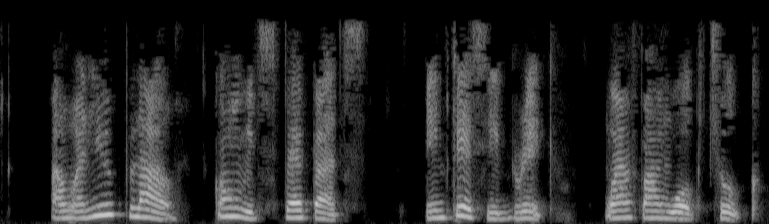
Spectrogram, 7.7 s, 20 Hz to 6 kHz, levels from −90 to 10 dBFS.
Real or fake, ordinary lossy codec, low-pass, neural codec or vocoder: fake; MP3, 24 kbps; 5.4 kHz; codec, 16 kHz, 2 kbps, FreqCodec, smaller model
